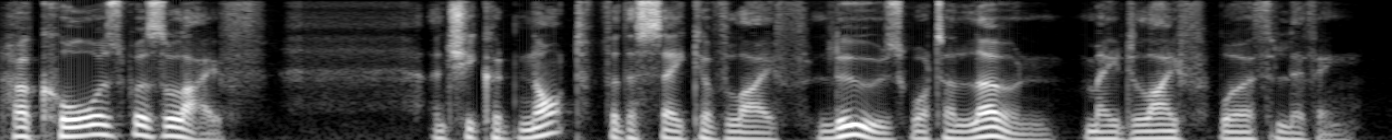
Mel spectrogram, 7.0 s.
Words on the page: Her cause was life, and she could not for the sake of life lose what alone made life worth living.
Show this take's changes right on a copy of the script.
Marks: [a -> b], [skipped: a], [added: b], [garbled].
Her cause was life, and she could not for the sake of life lose what alone made life worth living.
